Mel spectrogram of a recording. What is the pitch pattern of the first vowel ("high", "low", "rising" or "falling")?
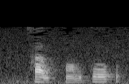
falling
